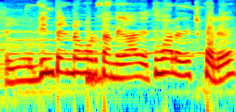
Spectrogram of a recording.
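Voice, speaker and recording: A caring village grandmother played by a woman with a Telangana Telugu accent. She talks quickly and fusses in a motherly way, her voice a little high, with music faintly behind. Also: close to an everyday voice. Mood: fussing. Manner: fussing, motherly.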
